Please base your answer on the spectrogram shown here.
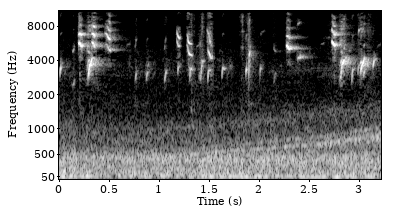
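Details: Goldfinches singing to attract the female: scattered bursts of thin, high chirps and twitters separated by short pauses, with wind rushing throughout.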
